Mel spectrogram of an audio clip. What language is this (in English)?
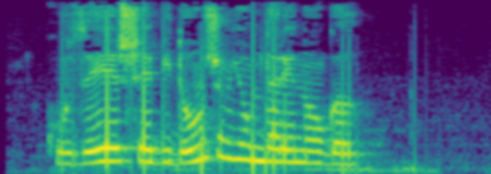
Mari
